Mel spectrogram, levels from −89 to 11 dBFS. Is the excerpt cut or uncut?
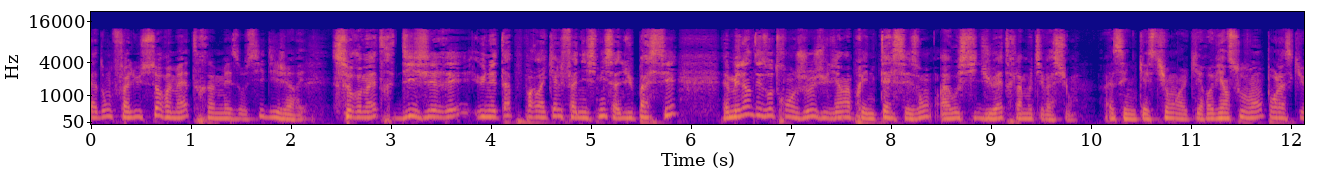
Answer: uncut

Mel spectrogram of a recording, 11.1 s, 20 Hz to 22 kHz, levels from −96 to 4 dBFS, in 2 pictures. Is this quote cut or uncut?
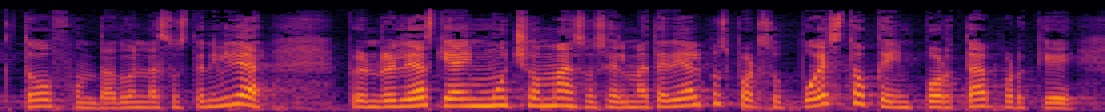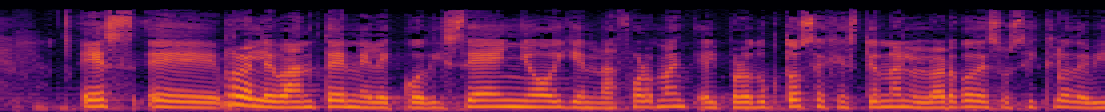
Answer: cut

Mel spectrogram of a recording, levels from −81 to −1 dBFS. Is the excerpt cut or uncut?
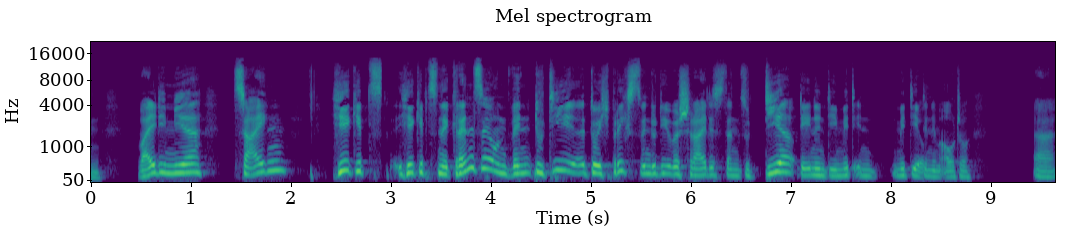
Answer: cut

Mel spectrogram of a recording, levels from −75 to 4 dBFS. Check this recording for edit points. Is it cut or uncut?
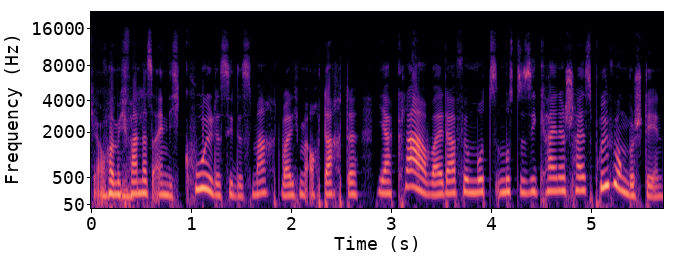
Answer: cut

